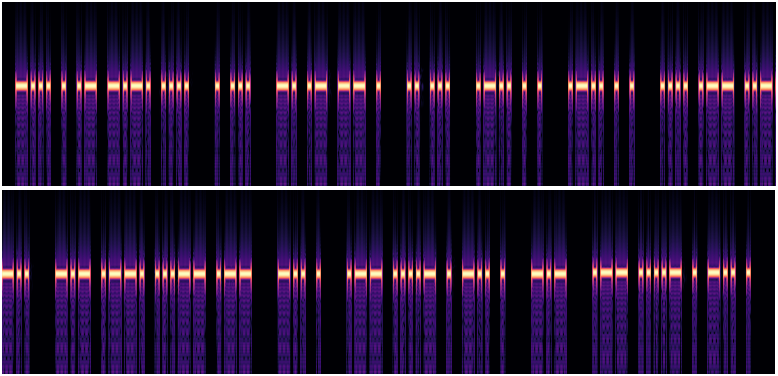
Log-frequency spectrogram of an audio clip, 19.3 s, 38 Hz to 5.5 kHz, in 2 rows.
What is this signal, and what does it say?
Morse code, heard as a keyed tone, about 25 wpm, 570 Hz. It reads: BEACH ES NAME IS LEE LEE HW? KP3W DE W4EDE K W4EDE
